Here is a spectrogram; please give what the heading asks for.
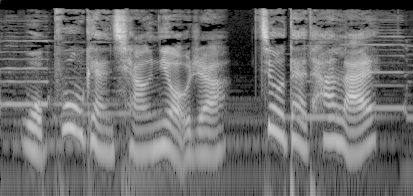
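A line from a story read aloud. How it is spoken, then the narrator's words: Grinning. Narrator (Chinese): 贾蓉笑嘻嘻地说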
